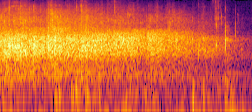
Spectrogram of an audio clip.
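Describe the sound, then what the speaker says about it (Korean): A church congregation claps during a Sunday worship service, a dense, steady applause that starts full and gradually thins and fades toward the end, with no voices over it. "박수로 격려해 주시기 바랍니다."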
